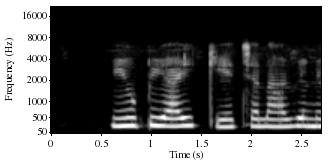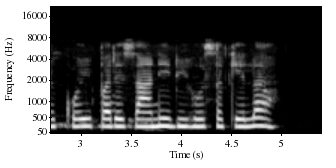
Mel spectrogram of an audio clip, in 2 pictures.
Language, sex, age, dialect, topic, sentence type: Magahi, female, 18-24, Western, banking, question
